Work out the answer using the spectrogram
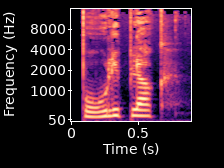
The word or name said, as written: boligblok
